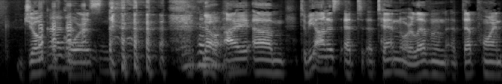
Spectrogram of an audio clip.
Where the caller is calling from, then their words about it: New York, United States; I am calling in from upstate New York. Usually I live in the city, though.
